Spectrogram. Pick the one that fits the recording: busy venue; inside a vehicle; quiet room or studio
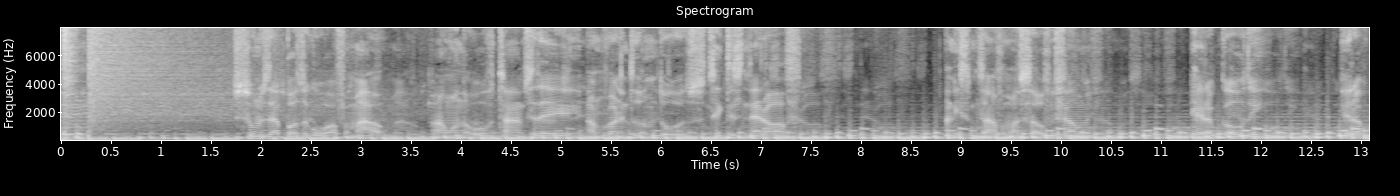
busy venue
